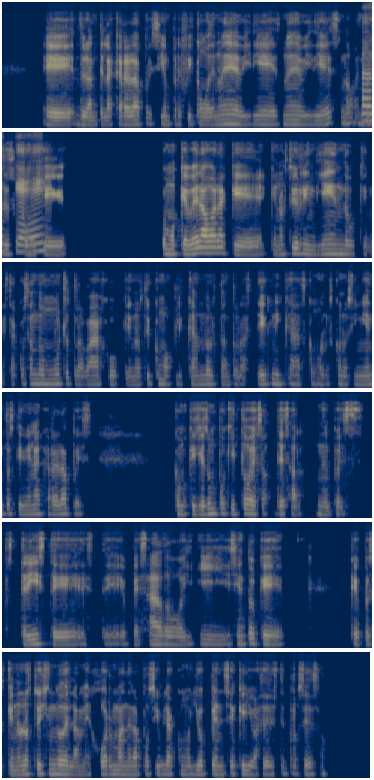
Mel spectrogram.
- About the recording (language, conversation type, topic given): Spanish, advice, ¿Cómo puedo dejar de castigarme tanto por mis errores y evitar que la autocrítica frene mi progreso?
- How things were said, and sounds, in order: none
